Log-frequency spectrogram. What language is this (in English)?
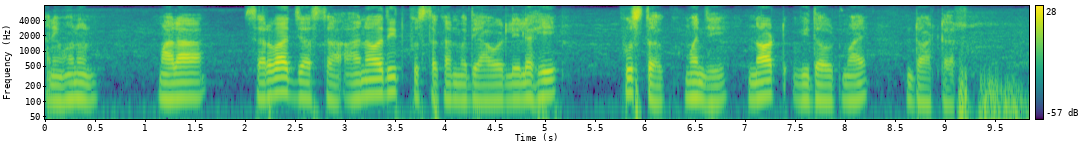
Marathi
